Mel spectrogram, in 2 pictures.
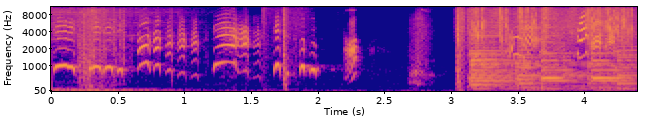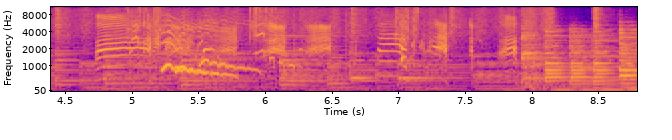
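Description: Animated-film soundtrack. The first two seconds hold short, high chirping cartoon-character calls, with a near-silent pause after them. About three seconds in, music starts with a beat, with sliding whistle-like sound effects over it.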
